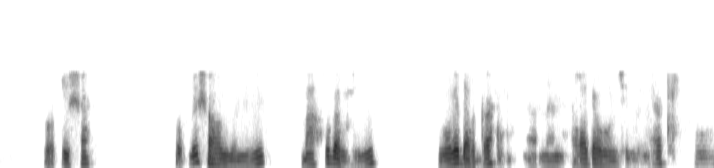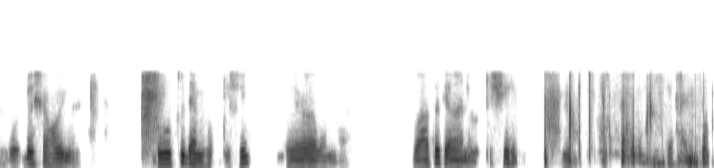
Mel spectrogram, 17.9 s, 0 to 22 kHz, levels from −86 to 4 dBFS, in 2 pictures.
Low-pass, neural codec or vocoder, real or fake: 3.6 kHz; codec, 24 kHz, 0.9 kbps, WavTokenizer, medium speech release version 2; fake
